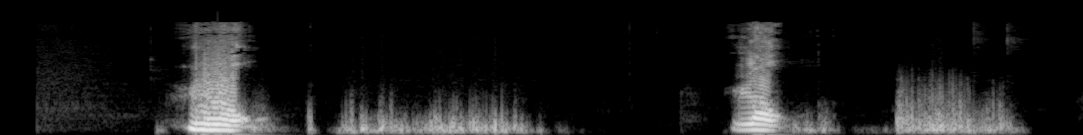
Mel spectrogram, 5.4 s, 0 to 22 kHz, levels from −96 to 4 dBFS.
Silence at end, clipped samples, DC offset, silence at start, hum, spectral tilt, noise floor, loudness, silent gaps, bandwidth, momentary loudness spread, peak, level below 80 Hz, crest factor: 0.55 s; under 0.1%; under 0.1%; 0.95 s; none; -8 dB/octave; -85 dBFS; -12 LUFS; none; 11 kHz; 25 LU; 0 dBFS; -56 dBFS; 18 dB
